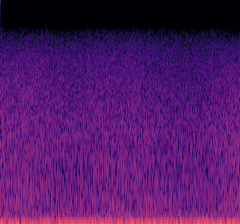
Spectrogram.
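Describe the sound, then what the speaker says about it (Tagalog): Steady sea surf at a beach resort in Baler, Aurora, a continuous broad wash of waves mixed with wind noise, moderately loud and unbroken, with no talking. "So ayan yung dagat."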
